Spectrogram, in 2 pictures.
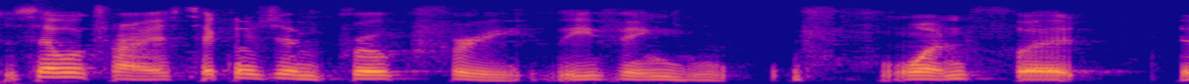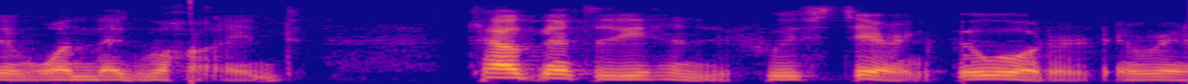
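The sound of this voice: An unforced reading voice shifts its pitch in an ordinary way.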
